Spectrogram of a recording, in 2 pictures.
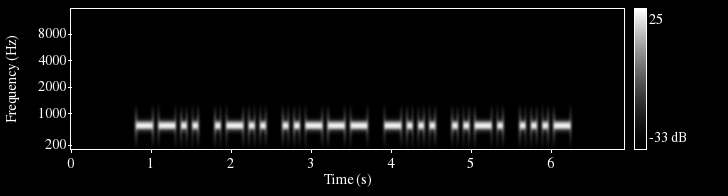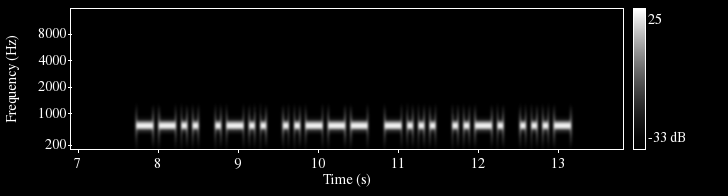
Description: Morse code, heard as a keyed tone, about 17 wpm, 700 Hz. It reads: ZL2BFV ZL2BFV
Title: DXCC-100 Call Signs - 6 Characters - Repeated 3x - 17wpm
